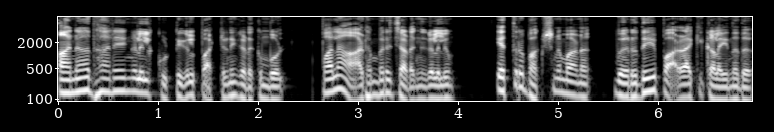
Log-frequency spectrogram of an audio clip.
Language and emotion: Malayalam, sad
